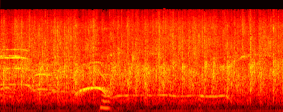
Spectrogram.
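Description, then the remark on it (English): Sustained applause from an audience for Dan Harmon and Emo Amos fills the room, a dense steady wash of clapping with a few whistles and cheers rising above it. “You guys, give these guys a round of applause.”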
